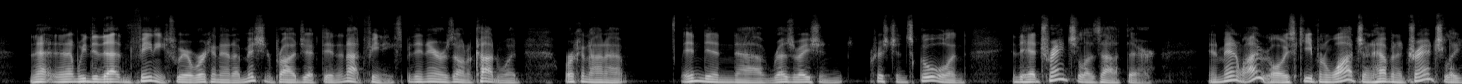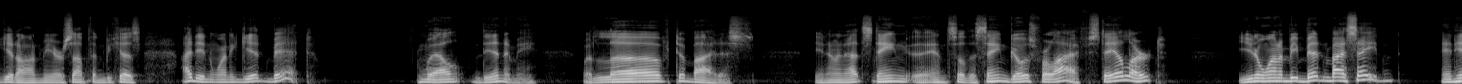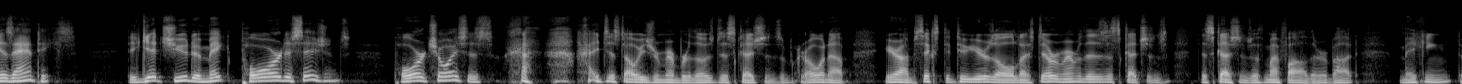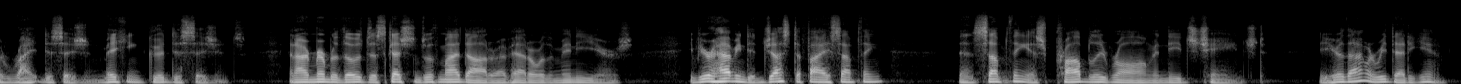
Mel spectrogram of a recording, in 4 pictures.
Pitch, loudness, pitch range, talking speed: 115 Hz, -21 LUFS, 100-135 Hz, 175 wpm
